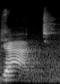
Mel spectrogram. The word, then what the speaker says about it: debt: Silent होता है, means should, sorry L हमेशा साइलेंट होता है, मीन्स शुड, वुड, कुड। इसके बाद है हमारे पास DEBT डैट, इसको हम डैट पढ़ते हैं।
